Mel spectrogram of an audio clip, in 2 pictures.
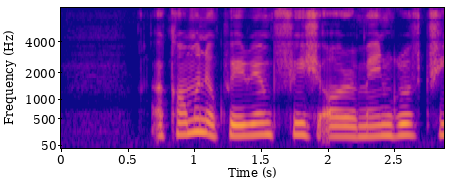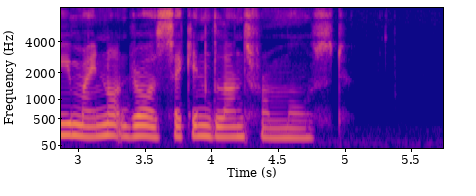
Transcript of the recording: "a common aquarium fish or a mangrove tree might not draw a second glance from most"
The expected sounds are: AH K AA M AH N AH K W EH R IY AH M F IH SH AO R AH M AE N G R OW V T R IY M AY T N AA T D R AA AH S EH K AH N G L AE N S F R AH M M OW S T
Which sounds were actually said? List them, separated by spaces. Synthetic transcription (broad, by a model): AH K AA M AH N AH K W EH R IY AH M F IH SH AO R AH M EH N G R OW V T R IY M AY T N AA T D R AA AH S EH K AH N G L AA N S F R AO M M OW S T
